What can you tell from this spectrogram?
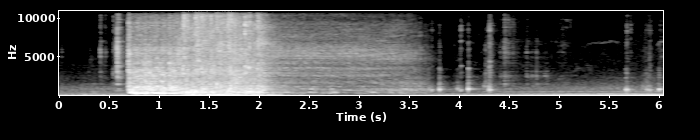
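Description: Freshly built 512 cubic inch big block Mopar V8 on an engine run stand firing up about a second in. It revs very loudly for just over a second, then drops back to a steady, much quieter idle.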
